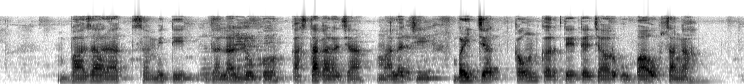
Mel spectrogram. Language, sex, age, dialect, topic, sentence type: Marathi, male, 25-30, Varhadi, agriculture, question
